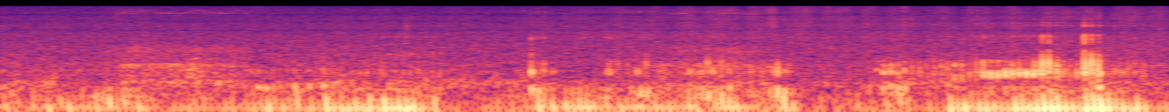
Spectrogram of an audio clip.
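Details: A male blue British Shorthair cat lying next to his owner on a sofa and seeking cuddles purrs softly; a quiet low rumble rises and falls with each breath, with light rustling near the end.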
